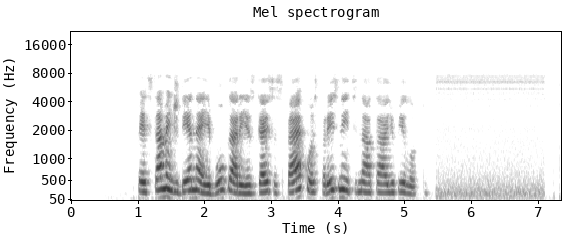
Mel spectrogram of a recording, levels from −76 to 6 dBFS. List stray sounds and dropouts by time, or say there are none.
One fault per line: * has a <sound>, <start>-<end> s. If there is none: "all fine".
all fine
